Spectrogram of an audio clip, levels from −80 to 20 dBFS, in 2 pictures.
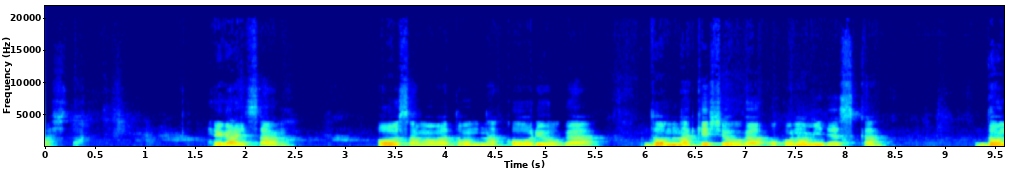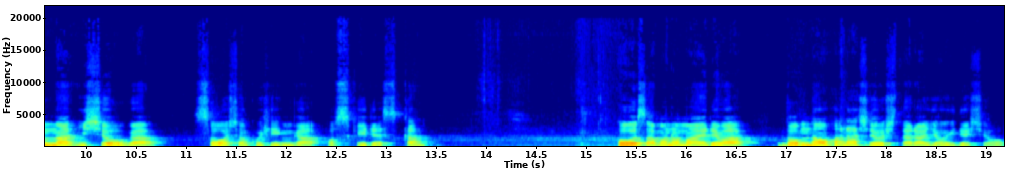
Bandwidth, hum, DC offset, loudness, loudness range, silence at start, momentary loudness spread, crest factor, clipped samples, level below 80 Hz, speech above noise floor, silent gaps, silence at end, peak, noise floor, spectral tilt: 10.5 kHz; none; under 0.1%; -20 LUFS; 8 LU; 0 s; 14 LU; 20 dB; under 0.1%; -84 dBFS; 38 dB; none; 0 s; 0 dBFS; -58 dBFS; -7 dB/octave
